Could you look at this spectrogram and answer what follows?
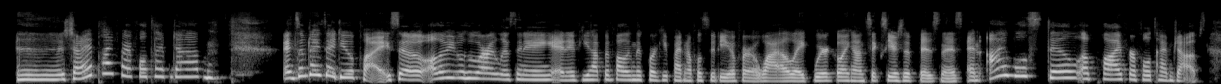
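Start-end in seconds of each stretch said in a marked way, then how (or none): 0.2-2.0 high, wondering, musing voice. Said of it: "moments where I'm like".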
